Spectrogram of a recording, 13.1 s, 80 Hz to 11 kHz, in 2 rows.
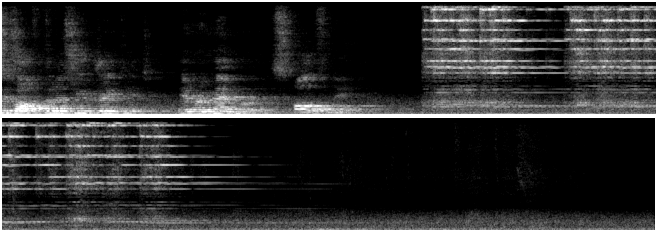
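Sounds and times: small bell ringing: 4.2 - 10.4.

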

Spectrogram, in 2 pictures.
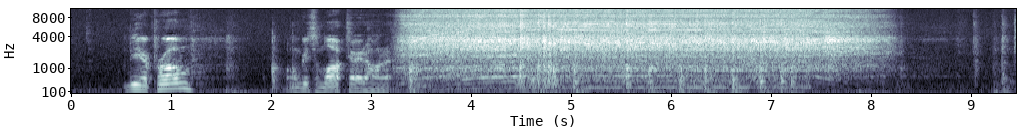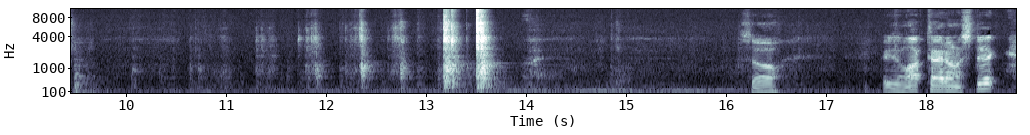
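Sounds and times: cordless drill running: 3.2 - 8.4.

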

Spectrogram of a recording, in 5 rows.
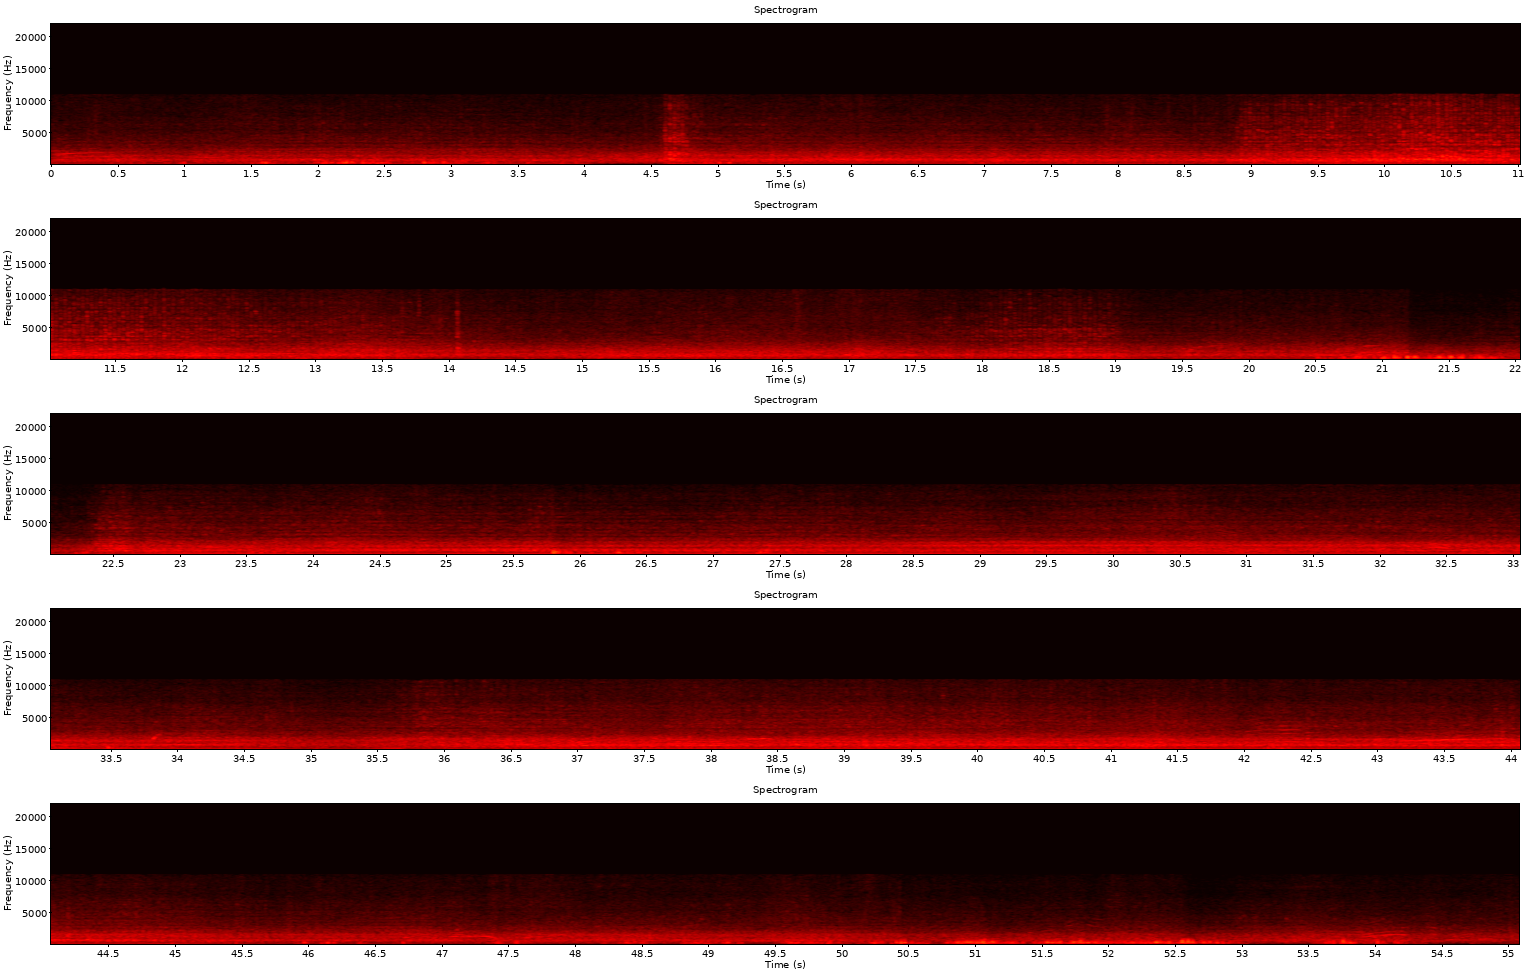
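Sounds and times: small waves washing on shore: 0.0 - 55.0
tractor engine running: 0.0 - 55.0
wind buffeting microphone: 0.8 - 4.1, 20.5 - 22.6, 25.0 - 27.9, 44.7 - 54.4.

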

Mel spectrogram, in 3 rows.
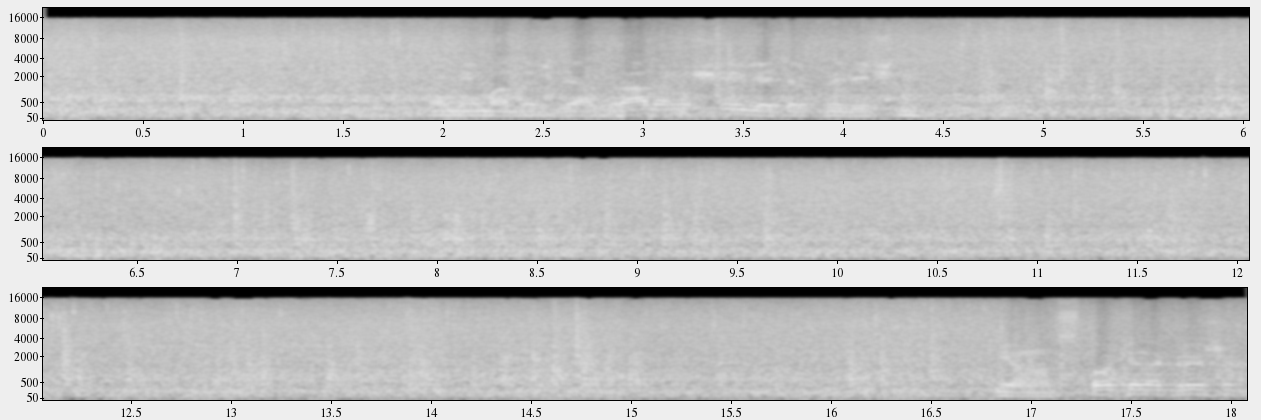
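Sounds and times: hail drumming on roofs: 0.0 - 18.0
heavy rain: 0.0 - 18.0.

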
